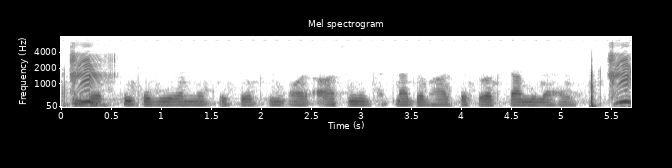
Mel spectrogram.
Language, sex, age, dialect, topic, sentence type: Magahi, male, 31-35, Southern, banking, statement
